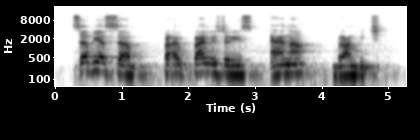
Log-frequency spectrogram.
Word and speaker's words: Brnabić: Serbia's prime minister is Ana Brnabić. Brnabić. It's the C is pronounced with this Brnabić.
